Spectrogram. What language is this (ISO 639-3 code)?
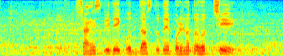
ben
